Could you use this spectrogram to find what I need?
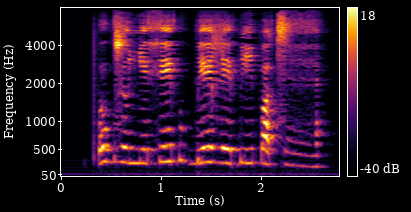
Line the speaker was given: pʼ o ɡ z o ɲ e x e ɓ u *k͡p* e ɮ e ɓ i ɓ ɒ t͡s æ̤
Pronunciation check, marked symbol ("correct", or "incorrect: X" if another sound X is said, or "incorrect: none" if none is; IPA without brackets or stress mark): incorrect: ɡ͡b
